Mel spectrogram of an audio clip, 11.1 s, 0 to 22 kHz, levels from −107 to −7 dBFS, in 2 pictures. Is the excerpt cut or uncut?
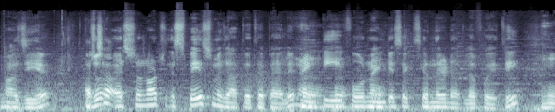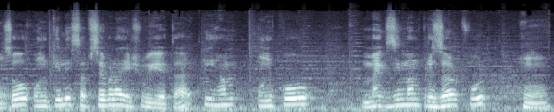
uncut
